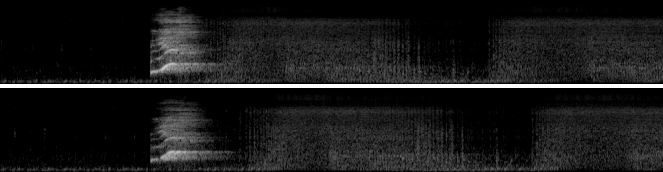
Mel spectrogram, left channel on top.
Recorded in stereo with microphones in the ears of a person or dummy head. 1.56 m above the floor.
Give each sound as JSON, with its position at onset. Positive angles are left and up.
{"t": 1.5, "sound": "a gasp", "side_deg": 25, "distance_m": 0.8}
